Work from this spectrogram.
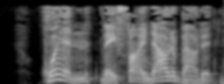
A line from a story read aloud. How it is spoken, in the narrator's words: Janet said hotly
